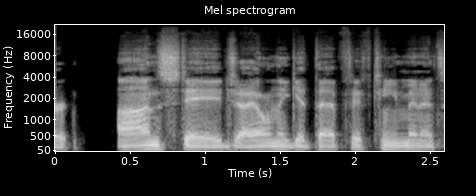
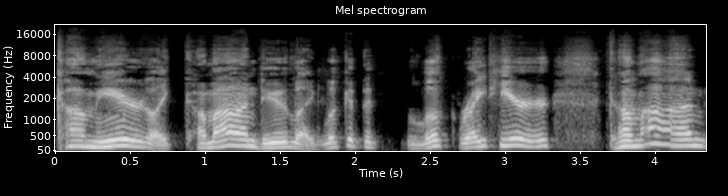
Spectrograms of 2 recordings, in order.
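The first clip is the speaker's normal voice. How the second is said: very high-pitched, urgent shouting; 11 semitones higher than usual. Retelling calling a fighter over from the barrier: retelling own yelling. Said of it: "I'm yelling at Chris".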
